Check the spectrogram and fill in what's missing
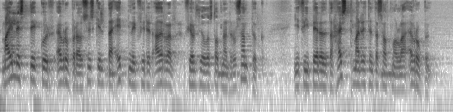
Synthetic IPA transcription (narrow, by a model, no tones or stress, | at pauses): maːjlɪst̪ːɪːkʏɾɛvɾowpʏɾaːwðsɛmscɪlt̪aʔejt̪nɪɣfɪɾɪɾaðraɾ̥fjœlθjowðast̪ɔpnaɾɪɾɔsamt̪ʏk | iθvipɛːɾaðʏt̪aɦajst̪marɪht̪ɪnt̪asawht̪maːwlaʔɛvɾowpʏm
